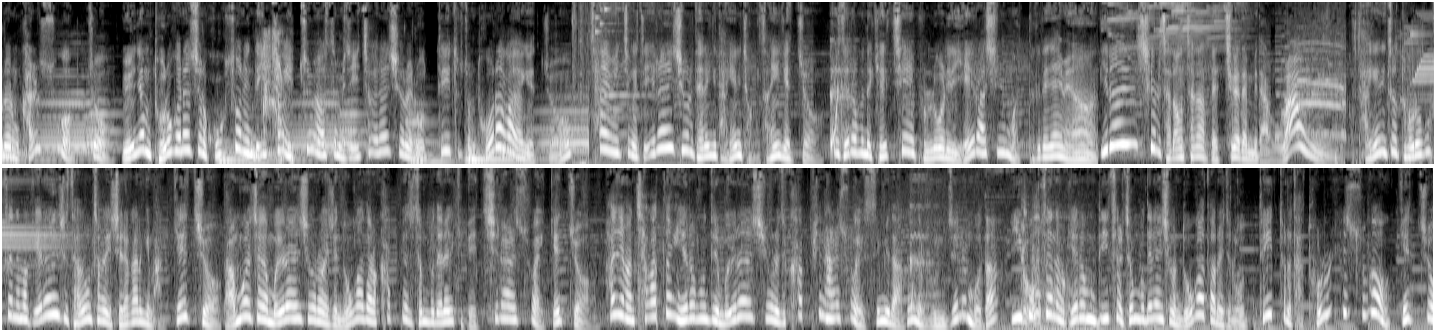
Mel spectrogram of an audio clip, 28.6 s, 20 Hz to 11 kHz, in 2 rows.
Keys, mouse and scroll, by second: 1.1 c, 1.3 right click, 1.5 click, 2.1 right click, 2.3 click, 3.3 click, 4.1 r, 4.8 right click, 5.0 click, 5.4 right click, 5.6 click, 7.3 click, 16.9 shift+right click, 17.3 d, 17.6 click, 17.9 shift+right click, 18.2 d, 18.4 click, 18.7 shift+right click, 19.2 click, 19.4 shift+right click, 20.0 click, 20.2 right click, 21.0 d, 21.6 click, 21.9 shift+right click, 22.4 click, 22.8 shift+right click, 23.1 click, 23.5 shift+right click, 24.1 click, 25.0 click, 25.2 click, 25.9 click, 27.5 click.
